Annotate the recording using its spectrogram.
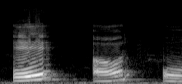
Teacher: वे स्वर जिनके उच्चारण में मुख आधे से कम खुलता है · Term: अर्ध समृत स्वर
